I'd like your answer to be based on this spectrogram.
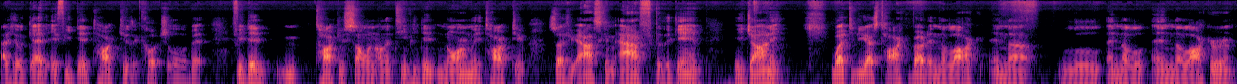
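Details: Stuttering in an adult man who stutters, with word and phrase repetitions.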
